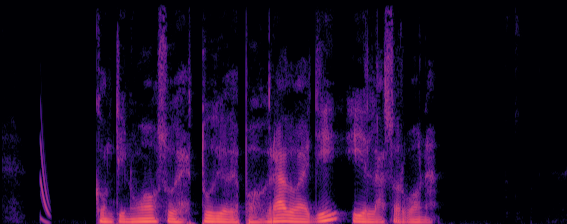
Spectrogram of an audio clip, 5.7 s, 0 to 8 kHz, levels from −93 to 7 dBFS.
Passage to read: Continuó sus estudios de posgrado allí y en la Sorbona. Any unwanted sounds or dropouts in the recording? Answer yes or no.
yes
